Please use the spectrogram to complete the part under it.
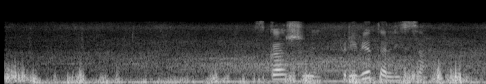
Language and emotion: Russian, neutral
